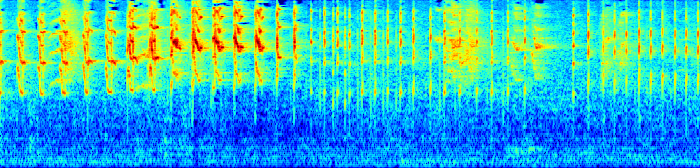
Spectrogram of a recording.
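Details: Lovebird fighter chattering its long ngekek as a provoking lure: loud dense high chirp bursts for two seconds, then softer quicker ticking notes with a brief gap and a renewed burst.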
